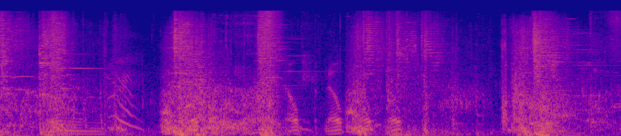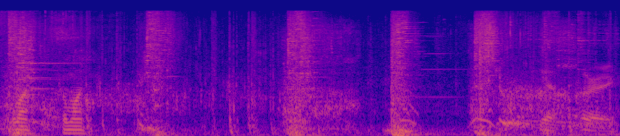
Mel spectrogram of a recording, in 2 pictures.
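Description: Metal weapons swing and strike with sharp, heavy hits.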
